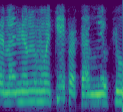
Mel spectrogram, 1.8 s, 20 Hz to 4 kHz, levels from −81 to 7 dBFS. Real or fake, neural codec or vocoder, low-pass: fake; codec, 44.1 kHz, 1.7 kbps, Pupu-Codec; 3.6 kHz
